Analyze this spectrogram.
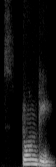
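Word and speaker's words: Stunde: স্টোনডি time time time time বোঝায়। মানে কি? প্রায় সাইট মানে হচ্ছে ফ্রি সময়। মানে হচ্ছে আওয়া। সমুন্ডি মানে আওয়ার স্টুডেইটা হচ্ছে এর উচ্চারণ স্টুন্ডে মানে আওয়ার স্টুডে মানে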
